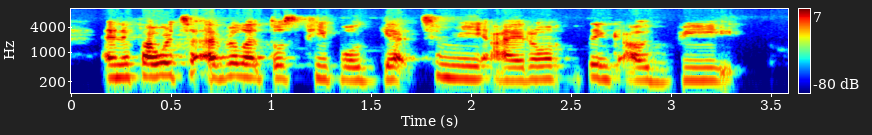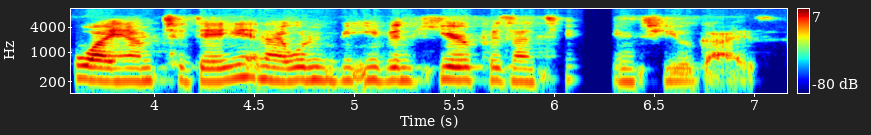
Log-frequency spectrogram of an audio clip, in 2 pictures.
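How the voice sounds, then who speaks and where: Very fast and with hardly any pauses, a woman speaks at a fairly high pitch in a somewhat breathy, dark, mellow tone with fairly even intonation. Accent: Arabic. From Jordan, moved to Canada at 12. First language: Arabic. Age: 20s. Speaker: engineering student and model giving a talk. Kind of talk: invited talk.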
